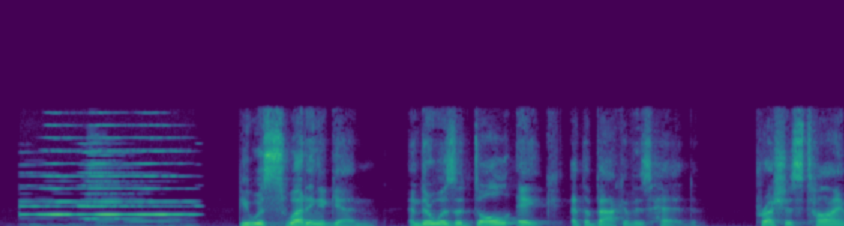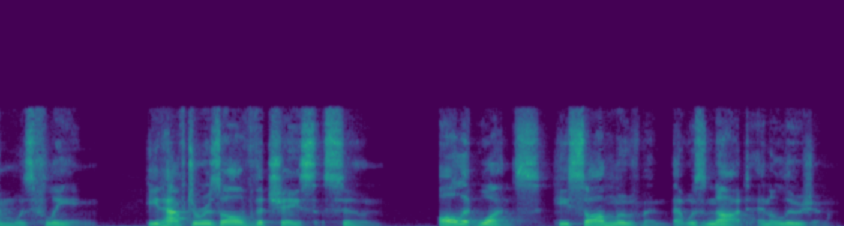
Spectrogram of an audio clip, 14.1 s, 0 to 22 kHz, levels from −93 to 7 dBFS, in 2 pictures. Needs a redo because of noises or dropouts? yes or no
yes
